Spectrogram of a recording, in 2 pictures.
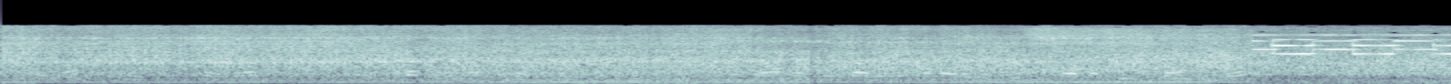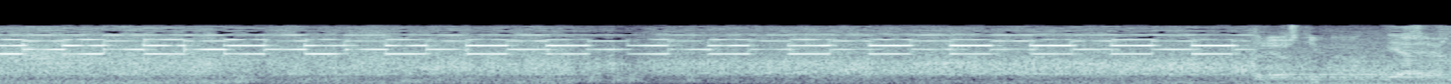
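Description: Engine hum and outdoor noise. About eight seconds in, a two-tone electronic warning signal starts, alternating steadily between a higher and a lower pitch for about nine seconds while a lorry passes through a mobile customs X-ray scanner. It is typical of the scanner's warning beeper during a scan.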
